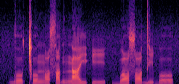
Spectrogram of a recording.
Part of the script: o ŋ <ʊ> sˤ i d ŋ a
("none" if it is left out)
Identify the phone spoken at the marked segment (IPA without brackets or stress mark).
ʊ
